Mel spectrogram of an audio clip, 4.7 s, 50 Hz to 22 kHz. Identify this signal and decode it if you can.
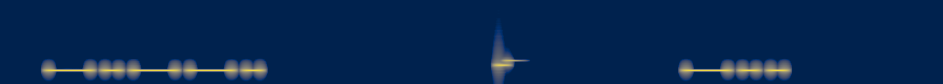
Morse code, heard as a keyed tone, about 17 wpm, 700 Hz. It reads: <KN> D
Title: Single Character (Letter:Number:Punctuation:Prosign) 17wpm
